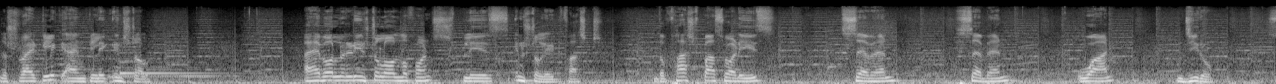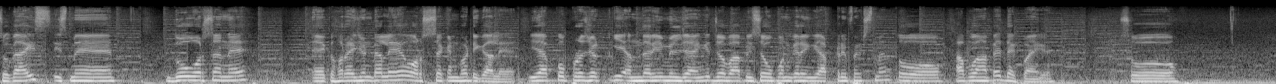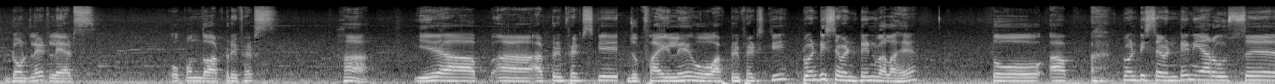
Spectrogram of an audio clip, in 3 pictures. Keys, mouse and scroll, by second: 0.3 right click, 0.9 click, 9.0 click, 12.8 click, 31.6 click.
